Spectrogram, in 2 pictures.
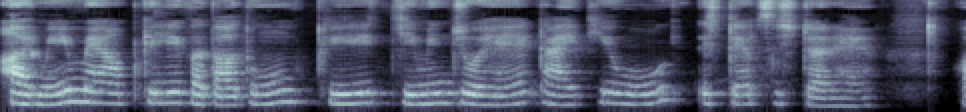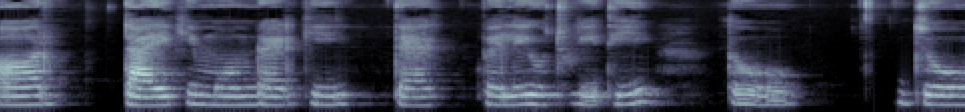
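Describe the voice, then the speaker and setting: A woman at a high pitch with monotone, flat intonation, a moderate pace, and long, frequent pauses. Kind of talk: casual Hinglish fan-fiction narration. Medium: read story. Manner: chatty, mixes English words.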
